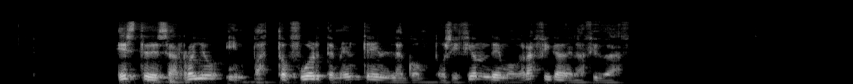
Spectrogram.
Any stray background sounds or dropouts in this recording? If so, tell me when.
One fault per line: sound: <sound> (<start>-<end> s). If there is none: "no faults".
no faults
